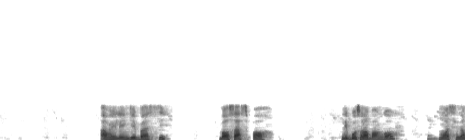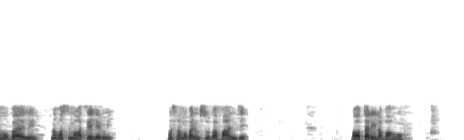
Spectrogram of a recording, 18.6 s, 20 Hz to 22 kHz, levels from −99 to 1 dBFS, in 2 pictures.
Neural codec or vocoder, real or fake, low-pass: none; real; 5.4 kHz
